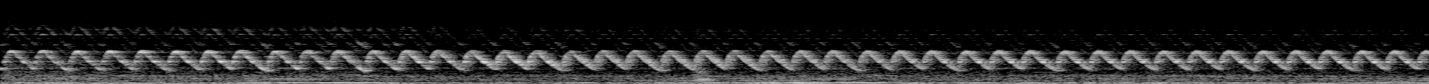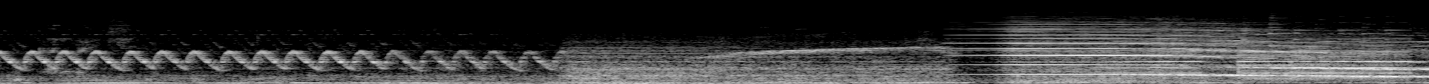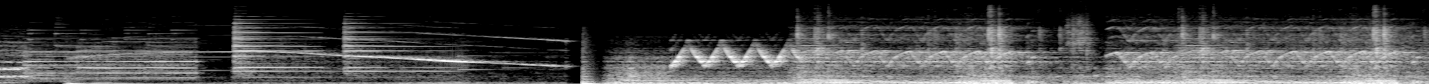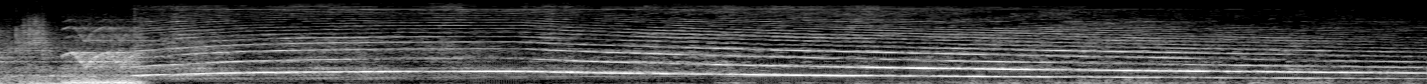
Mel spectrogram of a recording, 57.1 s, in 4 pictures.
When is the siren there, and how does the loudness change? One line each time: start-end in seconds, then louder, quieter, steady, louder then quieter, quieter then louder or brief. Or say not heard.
0.0-57.1 louder.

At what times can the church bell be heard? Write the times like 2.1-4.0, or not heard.
25.4-33.2.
